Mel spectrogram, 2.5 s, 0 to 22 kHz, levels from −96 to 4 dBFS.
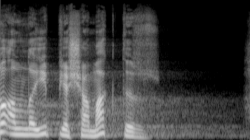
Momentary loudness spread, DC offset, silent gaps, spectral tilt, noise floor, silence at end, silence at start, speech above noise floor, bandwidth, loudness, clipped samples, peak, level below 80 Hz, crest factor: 10 LU; under 0.1%; none; -5.5 dB/octave; -55 dBFS; 1 s; 0 s; 39 dB; 15.5 kHz; -17 LUFS; under 0.1%; 0 dBFS; -60 dBFS; 18 dB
